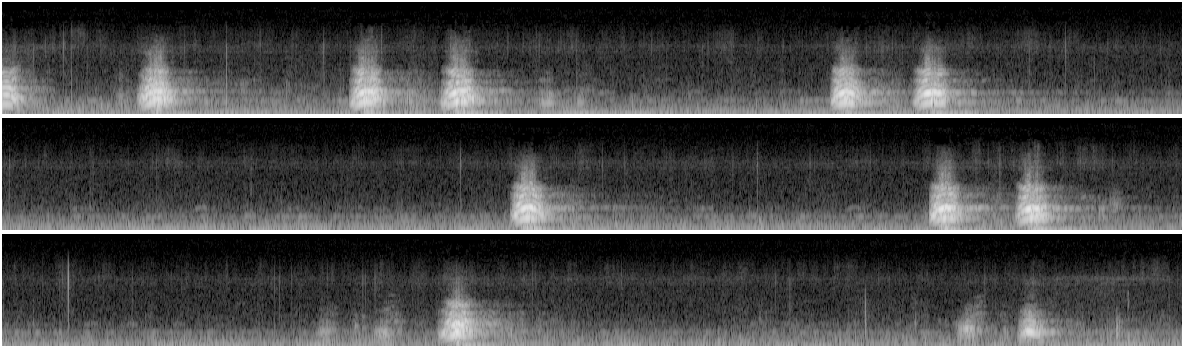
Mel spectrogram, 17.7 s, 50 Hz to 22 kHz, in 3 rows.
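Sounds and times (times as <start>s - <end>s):
Golden Retriever barking: 0.0s - 1.1s, 1.7s - 2.9s, 4.1s - 5.0s, 8.4s - 8.9s, 10.5s - 11.4s, 13.4s - 14.5s, 16.6s - 17.2s
low hum: 0.0s - 17.6s.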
